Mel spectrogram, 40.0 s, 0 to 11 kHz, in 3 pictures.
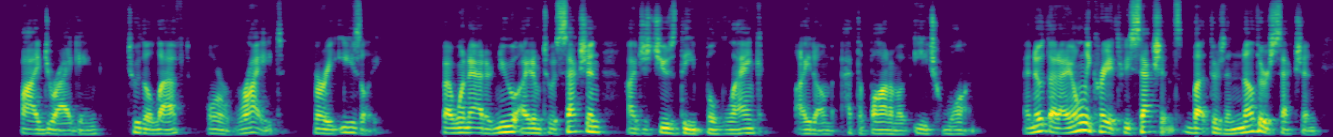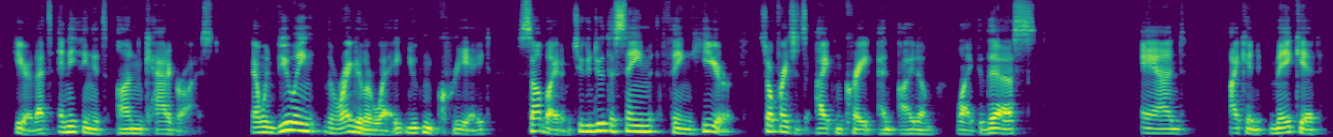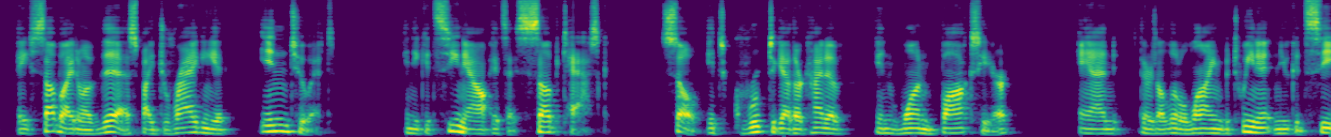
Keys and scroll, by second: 22.9-24.2 typing.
